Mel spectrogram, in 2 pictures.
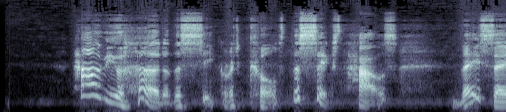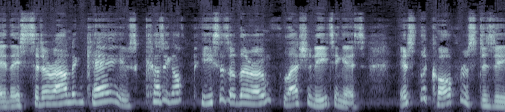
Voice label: breton audition, breton voice auditions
